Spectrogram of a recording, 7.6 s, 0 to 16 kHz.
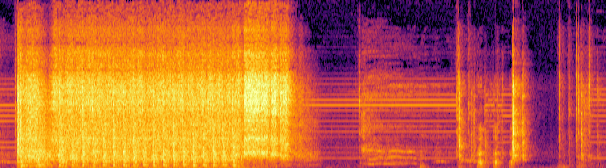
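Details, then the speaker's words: Renault 182 during timing belt and dephaser replacement: starter motor cranking with ignition off, even churn about four beats a second for three seconds, no firing; cranking without firing. "h on see that sounds like Star mot that that does sound like stter motor let me give you some ignition"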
